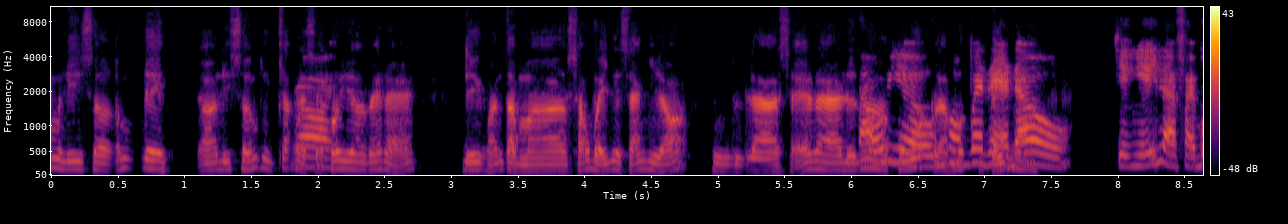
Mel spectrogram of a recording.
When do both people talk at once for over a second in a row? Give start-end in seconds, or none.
6.0-7.4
